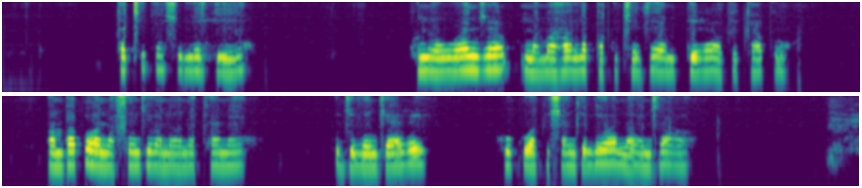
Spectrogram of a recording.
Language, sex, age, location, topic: Swahili, female, 25-35, Nairobi, education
